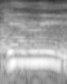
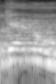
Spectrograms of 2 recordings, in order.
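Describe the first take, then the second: First: Said with an open vowel and a final 'i'. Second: Said with a closer vowel, like 'ken'. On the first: This is how people in the speaker's home region say it. "আমাদের বীরভূমের দিকে একটা কথা আছে ক্যানি" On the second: This is how people from Kolkata say it. "Kolkata থেকে গেলে বলে কেন"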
